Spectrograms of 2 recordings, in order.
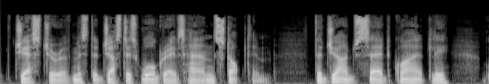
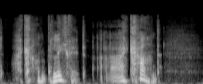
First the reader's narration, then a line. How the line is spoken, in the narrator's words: Vera murmured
